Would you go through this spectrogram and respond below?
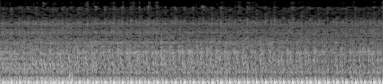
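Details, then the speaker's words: Yamaha Dragstar cruiser on its first run in about 14 months, smoking from old residue or penetrating oil: even, steady low thump at idle with no knocks or rattles; engine quite quiet and healthy. "now this is first run in over a year in well it's got to be close to 14 months now it's gonna be smoky"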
